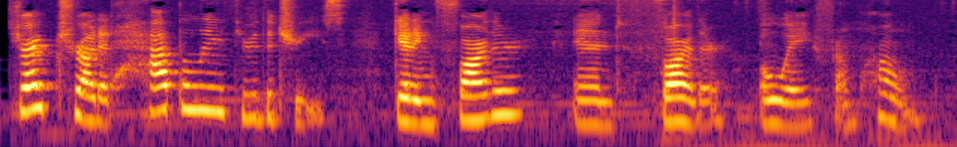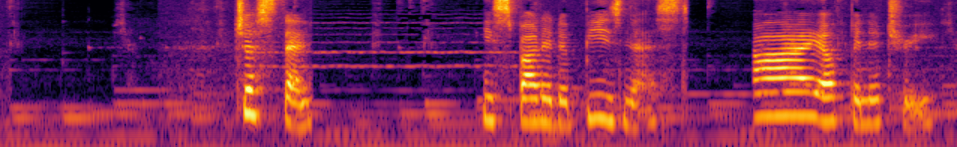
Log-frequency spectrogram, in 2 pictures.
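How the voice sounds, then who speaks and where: A woman reading a children's story expressively, with careful, measured phrasing. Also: on the high side, faint music behind. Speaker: volunteer storybook reader.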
